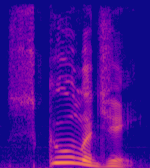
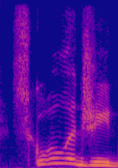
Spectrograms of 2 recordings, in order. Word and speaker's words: Schoology: Tell us about this company called, I think it's pronounced Schoology.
